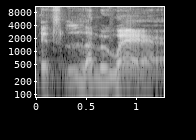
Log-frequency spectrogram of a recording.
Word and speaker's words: Lamuer: I think the emphasis has to be on the air. Lamuer. It's Lamuer.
